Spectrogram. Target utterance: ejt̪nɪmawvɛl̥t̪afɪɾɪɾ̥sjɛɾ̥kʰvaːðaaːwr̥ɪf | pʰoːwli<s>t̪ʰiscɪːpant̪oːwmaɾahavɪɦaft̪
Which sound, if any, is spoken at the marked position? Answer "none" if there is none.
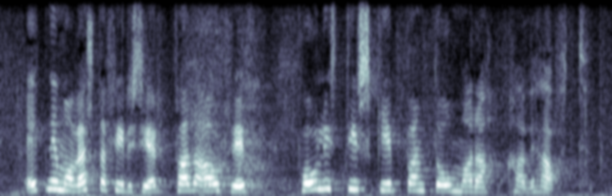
s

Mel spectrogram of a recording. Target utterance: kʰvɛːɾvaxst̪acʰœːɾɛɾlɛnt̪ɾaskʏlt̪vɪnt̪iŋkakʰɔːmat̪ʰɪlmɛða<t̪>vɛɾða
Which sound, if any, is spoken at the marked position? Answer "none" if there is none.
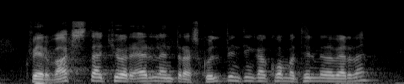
none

